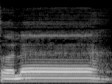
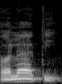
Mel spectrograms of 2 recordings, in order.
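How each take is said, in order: First: The word ends in an h sound. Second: The word ends in a t sound plus vowel.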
